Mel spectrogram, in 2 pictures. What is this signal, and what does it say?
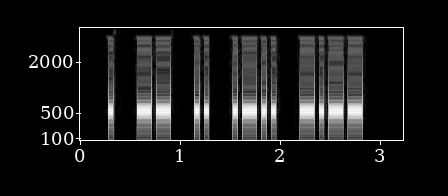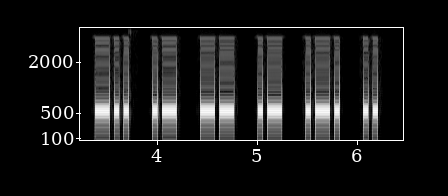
Morse code, heard as a keyed tone, about 25 wpm, spaced as for 20 wpm, 550 Hz. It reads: EMILY DAMARI
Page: news-headlines-in-morse-code-at-20-wpm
